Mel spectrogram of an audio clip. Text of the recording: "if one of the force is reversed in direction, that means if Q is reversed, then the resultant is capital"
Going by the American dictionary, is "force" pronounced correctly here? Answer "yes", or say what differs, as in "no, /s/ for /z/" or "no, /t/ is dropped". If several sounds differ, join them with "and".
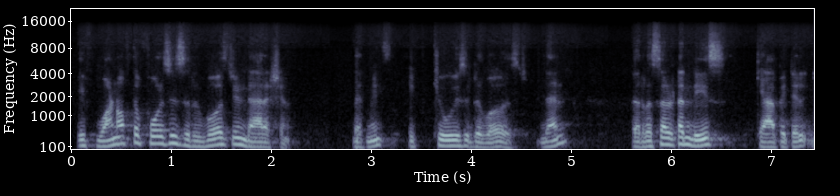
yes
